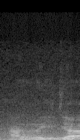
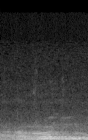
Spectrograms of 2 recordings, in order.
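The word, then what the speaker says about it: الرجل: Arrijal. Ah, bukan rijal ini. Ingat-ingat ya bacanya ya. Ar arrajulu arrajulu fil masjid sahih.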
